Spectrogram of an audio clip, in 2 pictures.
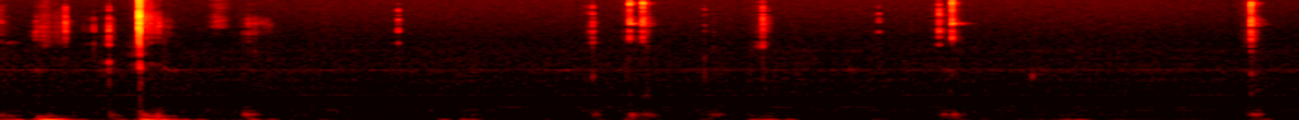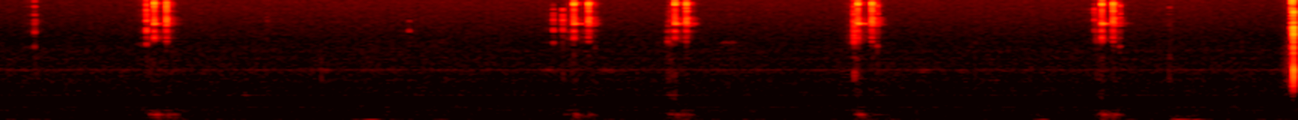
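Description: Sharp, light clicks from a computer mouse arrive singly and in quick pairs, spaced irregularly across a quiet background with a faint steady hum.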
